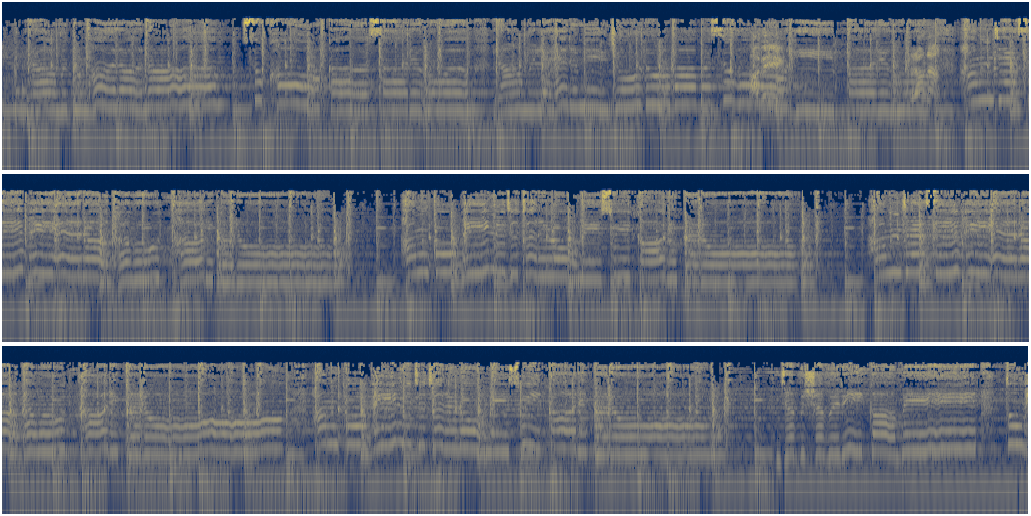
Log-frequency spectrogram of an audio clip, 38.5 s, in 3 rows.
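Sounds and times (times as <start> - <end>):
Hindi devotional bhakti song: 0.0 - 38.5.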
